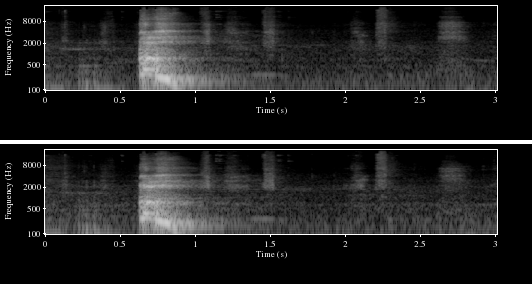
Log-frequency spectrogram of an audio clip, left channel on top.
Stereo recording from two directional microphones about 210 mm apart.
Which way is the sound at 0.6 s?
55° left (ahead or behind).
